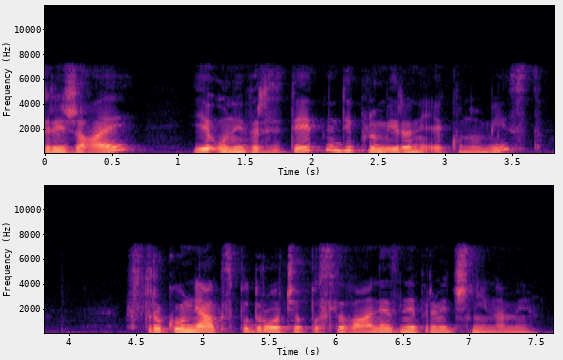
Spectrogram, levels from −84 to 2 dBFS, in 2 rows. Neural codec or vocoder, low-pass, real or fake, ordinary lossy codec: none; 7.2 kHz; real; none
